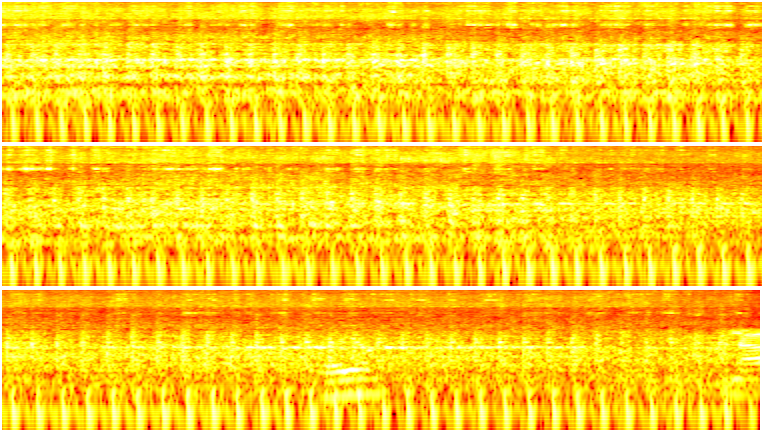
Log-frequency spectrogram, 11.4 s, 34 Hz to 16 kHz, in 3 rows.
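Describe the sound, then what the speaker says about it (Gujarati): A tractor engine runs steadily in a farm field during pesticide spraying, a loud, even diesel chug with rapid regular pulses throughout, while a voice talks faintly over it. "અત્યારે ટ્રેક્ટર હાલે છે 10 ઉપર"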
